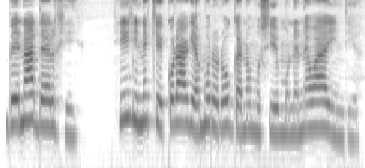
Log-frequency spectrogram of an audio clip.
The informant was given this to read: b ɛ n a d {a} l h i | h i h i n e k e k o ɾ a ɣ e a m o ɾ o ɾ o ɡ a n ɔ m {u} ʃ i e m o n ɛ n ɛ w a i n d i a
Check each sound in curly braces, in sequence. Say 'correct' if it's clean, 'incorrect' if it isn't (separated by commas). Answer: incorrect, incorrect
